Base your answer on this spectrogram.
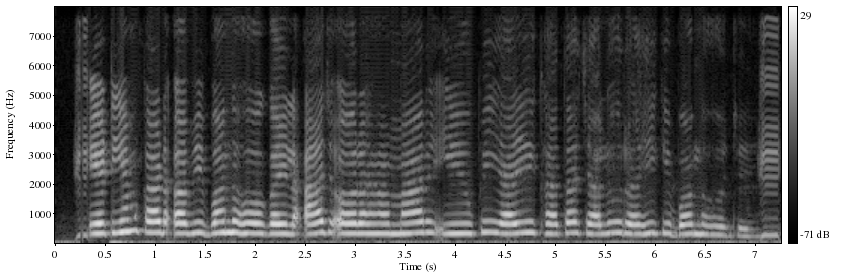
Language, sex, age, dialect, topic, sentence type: Bhojpuri, female, 25-30, Southern / Standard, banking, question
